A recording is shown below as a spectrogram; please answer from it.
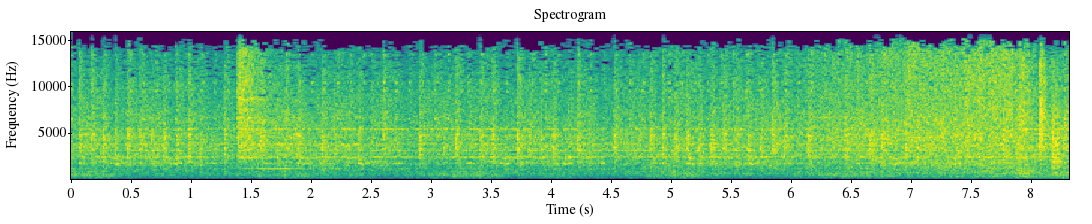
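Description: Hard techno DJ mix in a breakdown: the kick and bass are cut out, leaving a dense, hissing layer of mid and high sound that swells a little toward the end, building up to the beat's return.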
